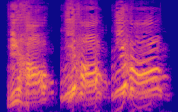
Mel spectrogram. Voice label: Male Mech; zh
